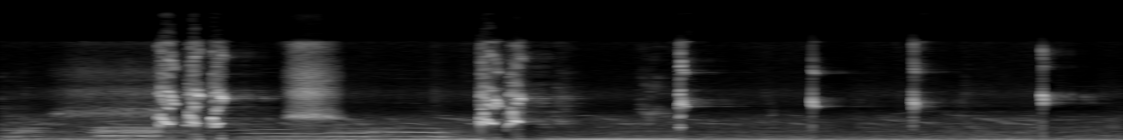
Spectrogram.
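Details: Young balibu fighter lovebird in the afternoon giving scattered sharp, high chirps and a few harsher squawks at uneven spacing, with quieter pauses between, over faint low background hum.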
